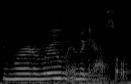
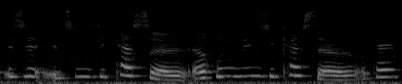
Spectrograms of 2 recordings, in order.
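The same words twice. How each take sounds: First: Said in the usual way. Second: Hammed-up French accent, higher pitched; playful French accent. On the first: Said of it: "My French accent". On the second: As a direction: say it in a jokey put-on French accent. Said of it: "My French accent just, like, sent me into a frenzy".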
